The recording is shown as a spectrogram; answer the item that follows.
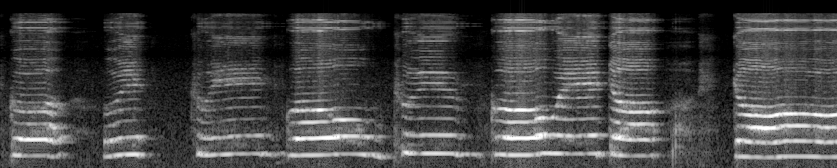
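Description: A toddler singing without clear words: a run of short, steady, held notes, then one long note near the end.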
